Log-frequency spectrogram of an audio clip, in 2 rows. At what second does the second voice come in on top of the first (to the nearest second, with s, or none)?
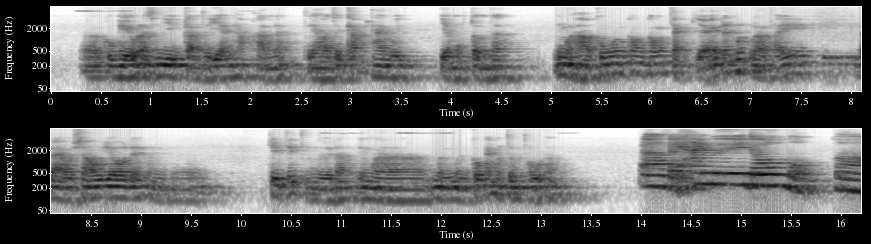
none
